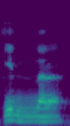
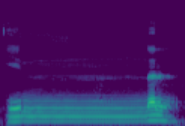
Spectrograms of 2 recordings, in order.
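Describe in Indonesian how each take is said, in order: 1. Bunyi n-nya pendek, tanpa dengung sengau. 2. Bunyi n-nya ditahan dengan dengung sengau. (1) "bukan innal" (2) "nun tasydid dibaca dengung, jadi didengungkan sedikit ya"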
